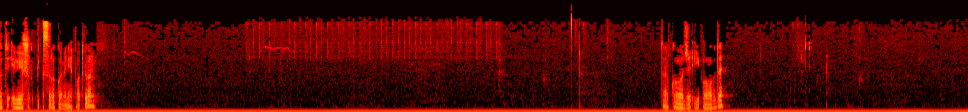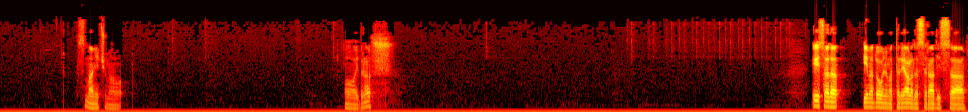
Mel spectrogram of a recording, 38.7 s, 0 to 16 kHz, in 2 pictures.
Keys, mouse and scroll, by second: 0.6-2.2 drag, 2.4-10.3 drag, 10.4-11.5 shift+scroll down 1, 12.0-16.1 drag, 16.1-16.6 scroll down 1, 16.9-17.6 scroll up 2, 22.5-23.8 drag, 25.0-26.4 drag, 26.8-29.2 drag, 29.6 ctrl+z, 31.7-35.5 drag, 35.5-36.4 ctrl+scroll down 2.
